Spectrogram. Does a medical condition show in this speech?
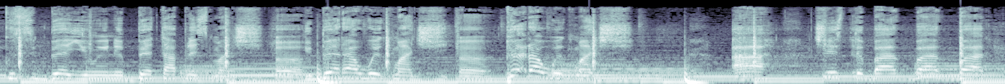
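No.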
